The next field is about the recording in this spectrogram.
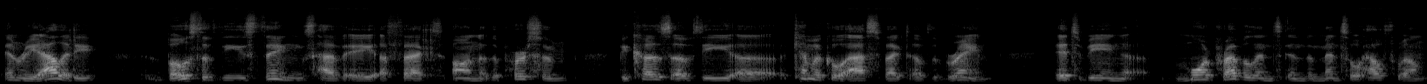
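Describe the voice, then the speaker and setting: A young man in his twenties from Southern California with a low voice and a very bright, tense edge. He talks through a personal podcast monologue in a halting, wandering way, often stopping to search for the next word. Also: rough recording. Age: 20s. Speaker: podcast host.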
